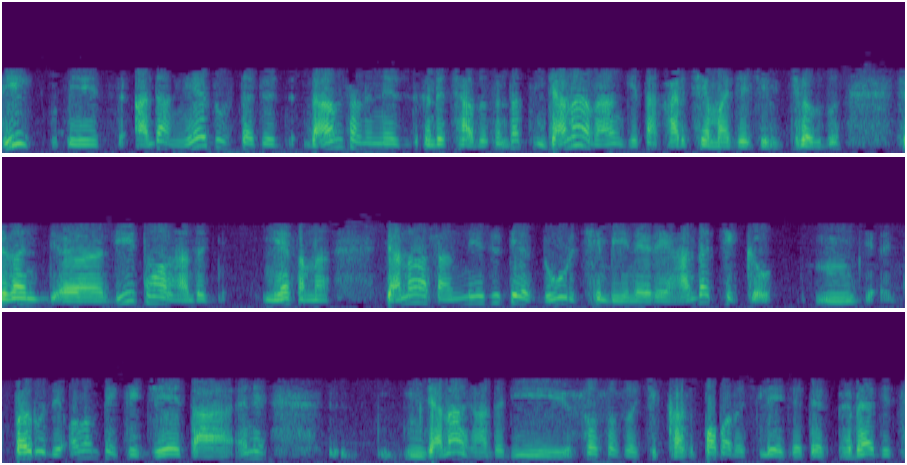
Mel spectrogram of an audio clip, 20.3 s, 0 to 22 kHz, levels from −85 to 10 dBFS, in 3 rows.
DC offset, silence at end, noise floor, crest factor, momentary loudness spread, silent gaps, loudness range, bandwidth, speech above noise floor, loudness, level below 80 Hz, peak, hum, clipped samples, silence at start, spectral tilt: under 0.1%; 0 s; -42 dBFS; 22 dB; 11 LU; none; 4 LU; 3.8 kHz; 19 dB; -23 LUFS; -64 dBFS; -2 dBFS; none; under 0.1%; 0 s; -10 dB/octave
